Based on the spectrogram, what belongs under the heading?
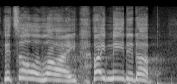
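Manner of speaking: put-on very high-pitched hysterical girl's voice; shrill, tearful outburst. A narrator's reading. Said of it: "a shrill, tearful voice burst out with".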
